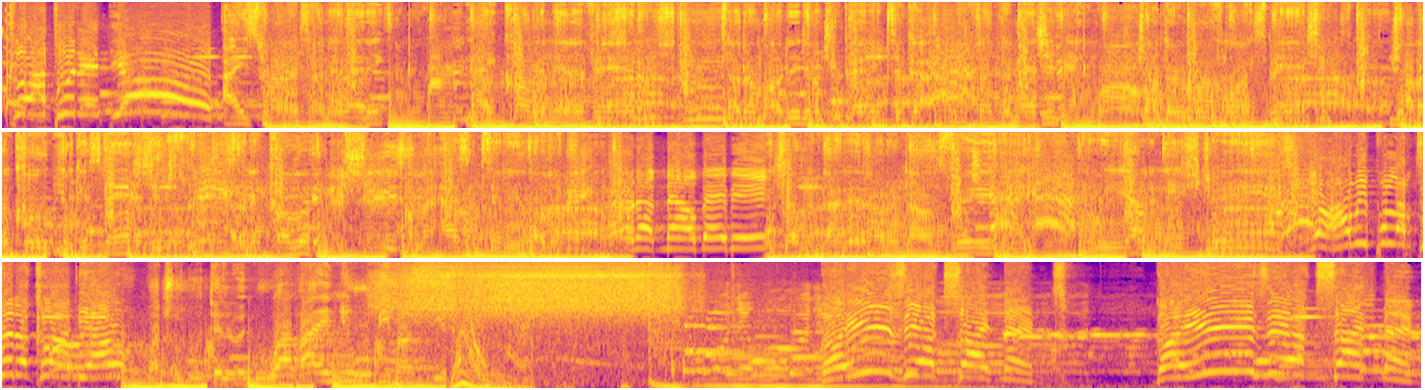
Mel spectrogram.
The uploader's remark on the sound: LIVE At 2uesdaze New Years Day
